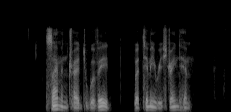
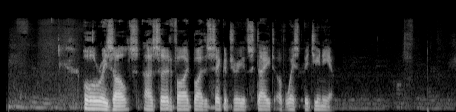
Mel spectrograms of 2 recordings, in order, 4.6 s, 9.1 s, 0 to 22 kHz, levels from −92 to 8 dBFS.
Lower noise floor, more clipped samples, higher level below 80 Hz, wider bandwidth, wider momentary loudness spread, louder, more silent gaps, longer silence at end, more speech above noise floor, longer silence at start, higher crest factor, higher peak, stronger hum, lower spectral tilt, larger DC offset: first, under -90 dBFS vs -60 dBFS; neither; second, -82 dBFS vs -62 dBFS; second, 8.6 kHz vs 11 kHz; about the same, 13 LU vs 15 LU; second, -40 LUFS vs -20 LUFS; neither; second, 0.85 s vs 2.5 s; first, over 51 dB vs 40 dB; first, 0.9 s vs 0.75 s; about the same, 22 dB vs 20 dB; second, -20 dBFS vs -2 dBFS; neither; about the same, -4.5 dB/octave vs -5.5 dB/octave; neither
